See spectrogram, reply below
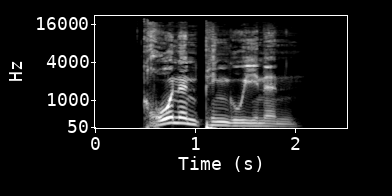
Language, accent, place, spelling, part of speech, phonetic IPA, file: German, Germany, Berlin, Kronenpinguinen, noun, [ˈkʁoːnənˌpɪŋɡuiːnən], De-Kronenpinguinen.ogg
- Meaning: dative plural of Kronenpinguin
